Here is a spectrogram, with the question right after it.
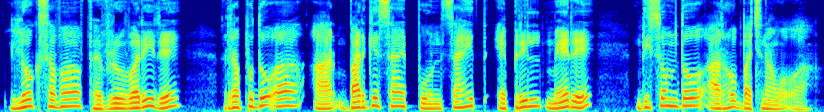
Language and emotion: Santali, neutral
